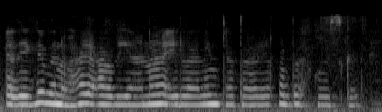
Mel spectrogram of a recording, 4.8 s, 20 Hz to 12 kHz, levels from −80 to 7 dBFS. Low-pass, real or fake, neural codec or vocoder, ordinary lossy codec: 7.2 kHz; real; none; none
